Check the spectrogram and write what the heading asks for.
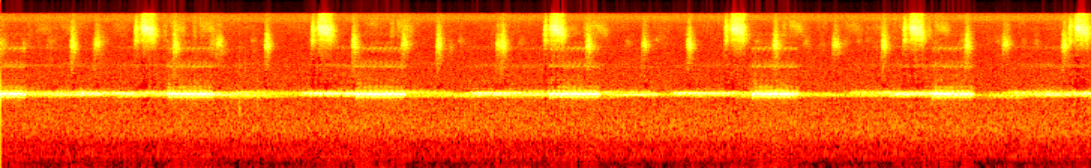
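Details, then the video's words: Grass crickets on a summer night in Bulgaria keep up a dense, even high trill, pulsing in volume, overlaid by frequent bright, very high chirps roughly every two seconds. "Cricket Sounds - Crickets Chirping at Night"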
